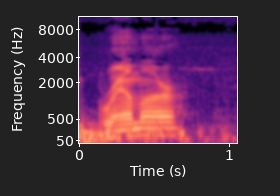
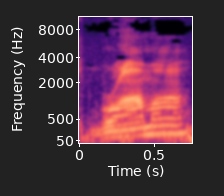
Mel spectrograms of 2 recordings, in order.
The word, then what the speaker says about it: Brahma: please announce her breed which people say bremer but it's brahma yeah and now the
